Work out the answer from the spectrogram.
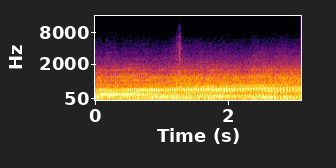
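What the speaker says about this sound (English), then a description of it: "you just hear that Yaris roar" A Toyota Yaris engine roars loudly under hard acceleration, a close, sustained droning whine rising steadily in pitch from inside the car.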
